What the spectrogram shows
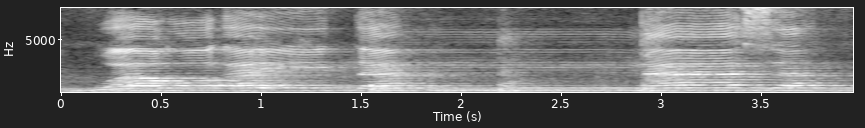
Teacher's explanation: Kemudian nun bertasydid harus ada gunnah kamilah. Gunnahnya harus sempurna dengan durasi 3 ketukan atau 2 harokat.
